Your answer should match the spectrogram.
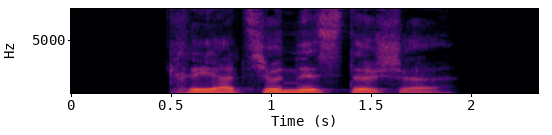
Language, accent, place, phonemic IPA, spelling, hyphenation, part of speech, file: German, Germany, Berlin, /ˌkʁeat͡si̯oˈnɪstɪʃə/, kreationistische, kre‧a‧ti‧o‧nis‧ti‧sche, adjective, De-kreationistische.ogg
- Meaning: inflection of kreationistisch: 1. strong/mixed nominative/accusative feminine singular 2. strong nominative/accusative plural 3. weak nominative all-gender singular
